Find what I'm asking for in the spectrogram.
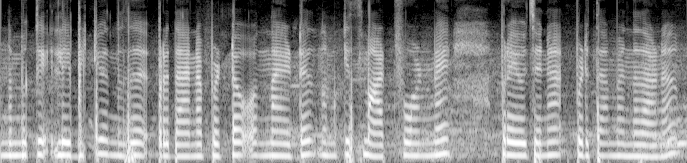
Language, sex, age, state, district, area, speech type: Malayalam, female, 18-30, Kerala, Idukki, rural, spontaneous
